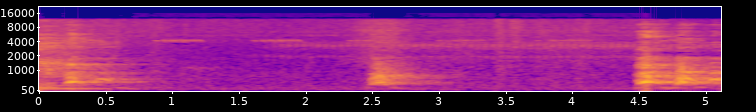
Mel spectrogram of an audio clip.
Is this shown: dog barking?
yes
